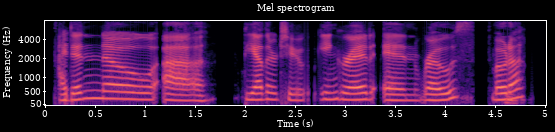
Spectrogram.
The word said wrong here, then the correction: Rosa: Am I saying her name right? – Rosa.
